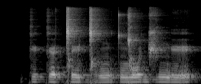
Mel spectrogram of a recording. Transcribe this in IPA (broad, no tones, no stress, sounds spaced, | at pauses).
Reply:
k e k ɛ ǀ e ɡ͡ǀ ʌ ŋ o t ŋ͡ǀ o d͡ʒ i ŋ e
